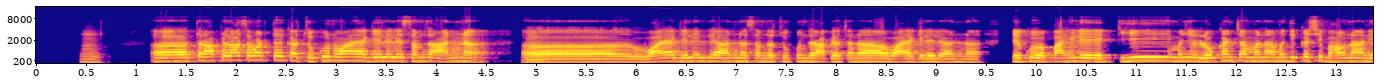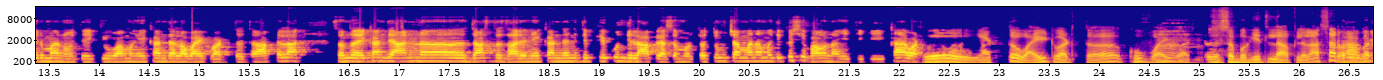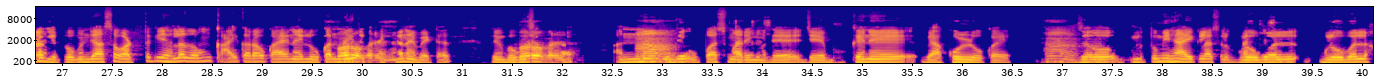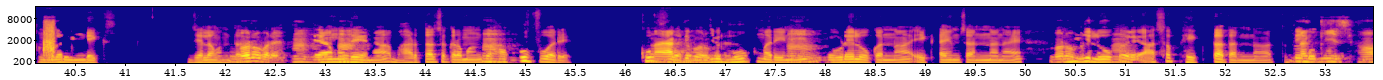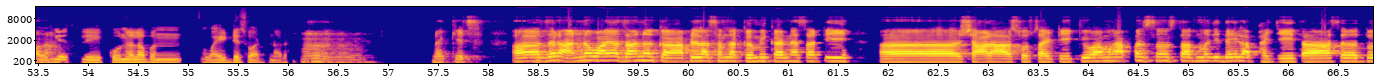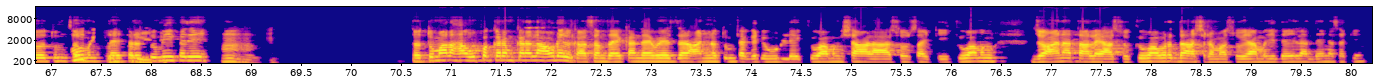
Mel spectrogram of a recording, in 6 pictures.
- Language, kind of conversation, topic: Marathi, podcast, अन्न वाया जाणं टाळण्यासाठी तुम्ही कोणते उपाय करता?
- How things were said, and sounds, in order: tapping; other background noise; static; distorted speech; in English: "ऑब्वियसली"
